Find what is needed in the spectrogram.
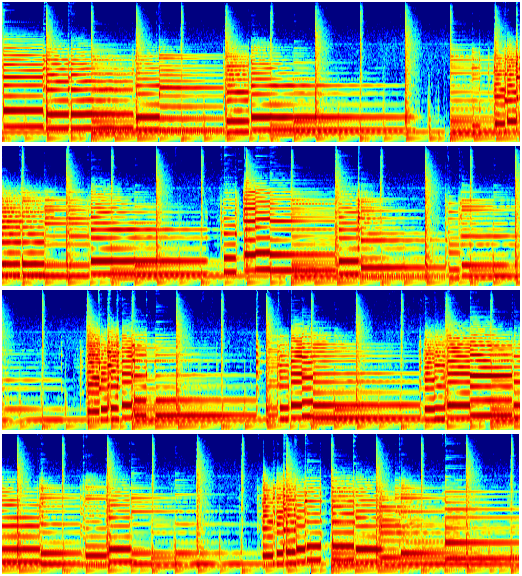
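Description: Electric guitar, a Fender Stratocaster, improvising single-note melodic lines over a looped backing of a sustained A major chord and a steady drum beat. The lines are in the A Lydian mode, with its raised fourth, and about halfway through they switch to A Ionian, the plain major scale.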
